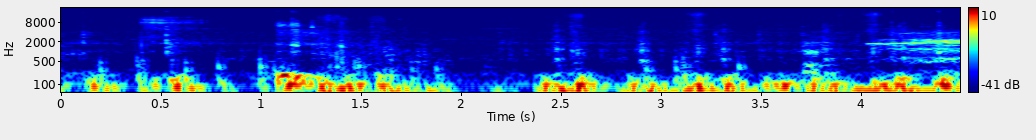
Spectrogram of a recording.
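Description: A horse whinnies near the start in the Roblox game Westbound, with clopping hooves and clicking mechanical sounds over a game-like soundscape, fairly quiet and brief.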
